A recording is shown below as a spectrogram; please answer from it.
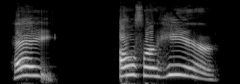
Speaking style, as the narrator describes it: yelled

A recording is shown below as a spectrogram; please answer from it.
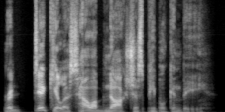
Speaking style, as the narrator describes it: he grumbled

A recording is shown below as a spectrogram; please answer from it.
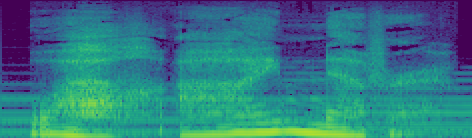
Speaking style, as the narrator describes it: Grandpa sighed in deep contentment

